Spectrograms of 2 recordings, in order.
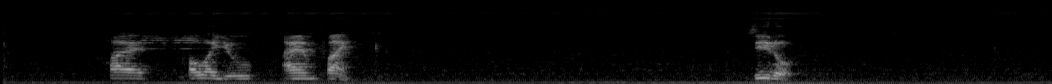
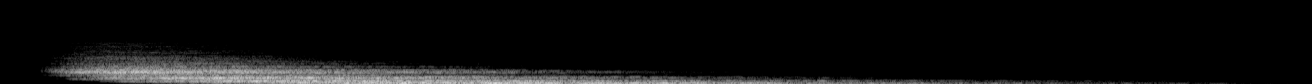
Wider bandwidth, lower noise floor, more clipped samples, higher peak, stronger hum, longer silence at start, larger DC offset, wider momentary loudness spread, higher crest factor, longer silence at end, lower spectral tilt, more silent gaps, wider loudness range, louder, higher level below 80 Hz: first, 16.5 kHz vs 2.3 kHz; second, -60 dBFS vs -79 dBFS; neither; second, -16 dBFS vs -6 dBFS; first, 50 Hz at -60 dBFS vs none; second, 0.05 s vs 0.55 s; neither; first, 27 LU vs 16 LU; first, 22 dB vs 16 dB; second, 0.7 s vs 2.9 s; second, -3.5 dB/octave vs -14.5 dB/octave; neither; first, 23 LU vs 18 LU; second, -34 LUFS vs -22 LUFS; second, -60 dBFS vs -28 dBFS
